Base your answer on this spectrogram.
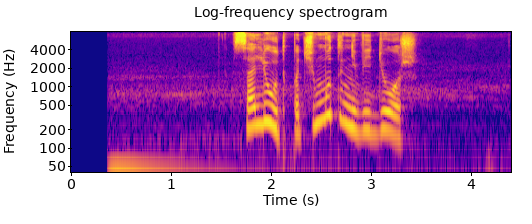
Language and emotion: Russian, angry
